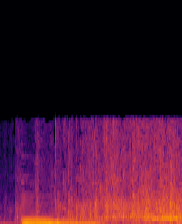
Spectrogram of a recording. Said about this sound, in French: chaque fois que vous parlez ici de l'acclamation, là, je vois un applaudissement, vraiment.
